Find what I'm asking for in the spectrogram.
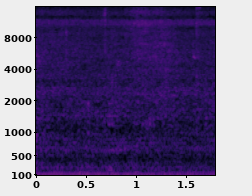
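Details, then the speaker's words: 2022 Chevy Malibu 1.5T with about 65,000 miles, which had a no-start, starting after a new part was installed and connected to the harness. It settles into a quiet, steady low idle hum with no stumbling or surging. Normal idle after repair. "All right, the moment of truth. We are in the vehicle. Let's see if it starts up. And voila."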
